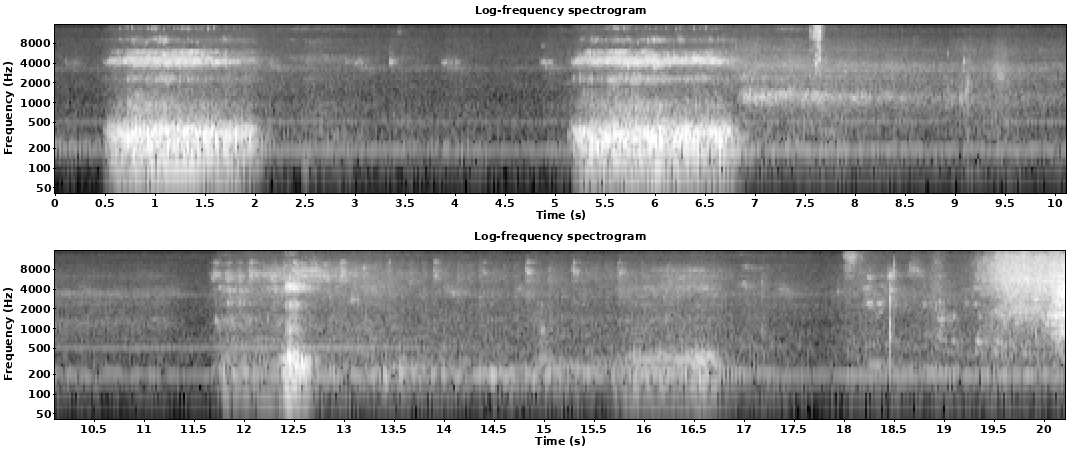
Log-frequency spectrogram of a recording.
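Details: French bulldog asleep: loud, rattling snores at long, uneven intervals with quieter snuffling breaths between them; snoring in a flat-faced dog.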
